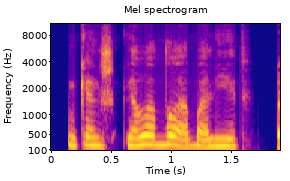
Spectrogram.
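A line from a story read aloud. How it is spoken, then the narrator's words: Groaning. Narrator (Russian): простонала Катя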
